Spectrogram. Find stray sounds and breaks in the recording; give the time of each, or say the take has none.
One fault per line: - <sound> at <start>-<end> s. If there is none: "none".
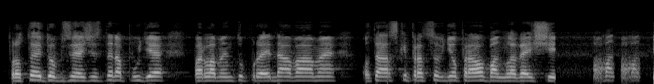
- laugh at 5.9-6.4 s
